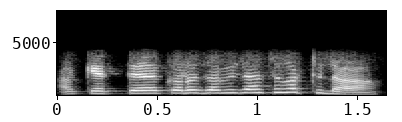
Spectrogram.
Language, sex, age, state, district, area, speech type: Odia, female, 45-60, Odisha, Kendujhar, urban, conversation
